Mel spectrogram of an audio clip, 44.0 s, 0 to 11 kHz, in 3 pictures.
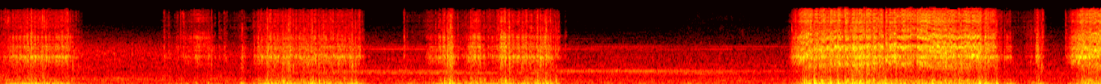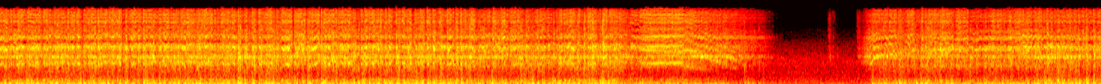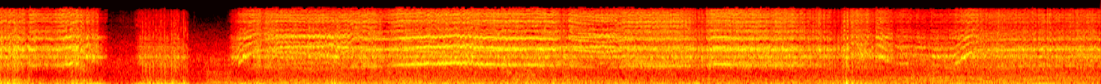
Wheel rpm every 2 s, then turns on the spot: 20, 10, 30, 30, 0, 110, 140, 150, 230, 230, 220, 210, 10, 120, 190, 90, 120, 200, 200, 200, 170, 170.
0-8 30-32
